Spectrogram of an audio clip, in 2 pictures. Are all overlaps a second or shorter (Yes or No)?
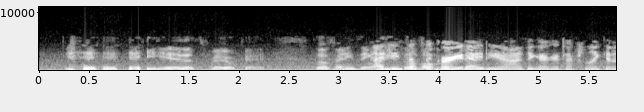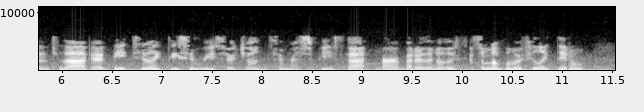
No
